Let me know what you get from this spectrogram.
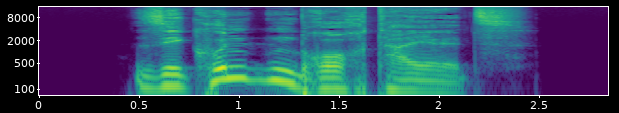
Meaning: genitive singular of Sekundenbruchteil
- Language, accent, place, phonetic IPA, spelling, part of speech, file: German, Germany, Berlin, [zeˈkʊndn̩ˌbʁʊxtaɪ̯ls], Sekundenbruchteils, noun, De-Sekundenbruchteils.ogg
